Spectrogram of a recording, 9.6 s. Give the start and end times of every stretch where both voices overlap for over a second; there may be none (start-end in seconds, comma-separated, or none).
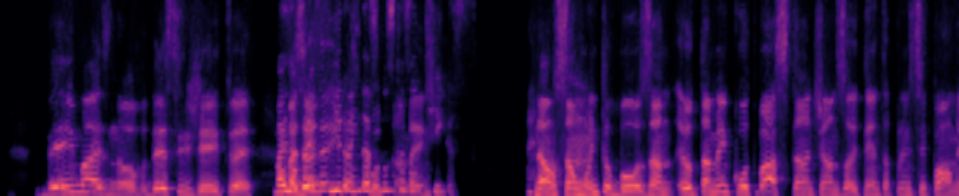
2.7-4.4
